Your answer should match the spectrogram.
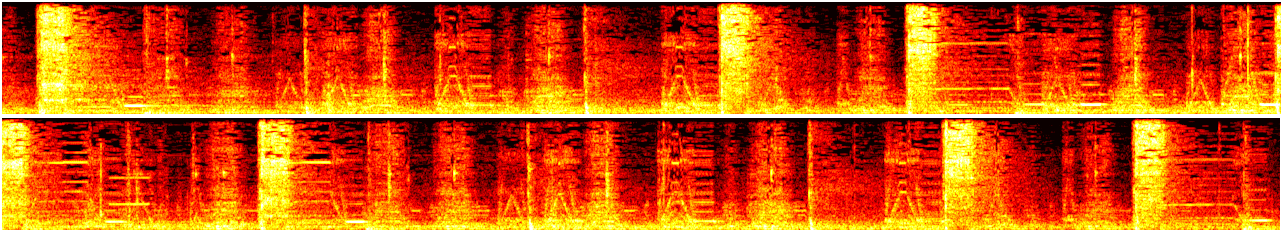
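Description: Automatic cable stripping and cutting machine working through five-core electrical cable, stripping the outer and inner jackets. A steady mechanical whir with small chirps is broken by sharp strokes, about six of them, a second or a few seconds apart.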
